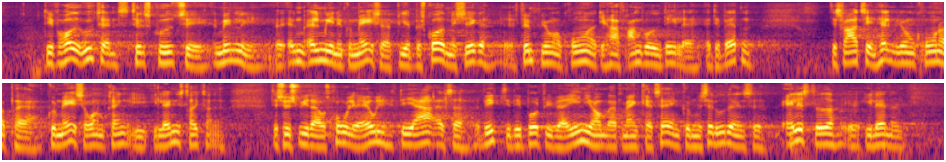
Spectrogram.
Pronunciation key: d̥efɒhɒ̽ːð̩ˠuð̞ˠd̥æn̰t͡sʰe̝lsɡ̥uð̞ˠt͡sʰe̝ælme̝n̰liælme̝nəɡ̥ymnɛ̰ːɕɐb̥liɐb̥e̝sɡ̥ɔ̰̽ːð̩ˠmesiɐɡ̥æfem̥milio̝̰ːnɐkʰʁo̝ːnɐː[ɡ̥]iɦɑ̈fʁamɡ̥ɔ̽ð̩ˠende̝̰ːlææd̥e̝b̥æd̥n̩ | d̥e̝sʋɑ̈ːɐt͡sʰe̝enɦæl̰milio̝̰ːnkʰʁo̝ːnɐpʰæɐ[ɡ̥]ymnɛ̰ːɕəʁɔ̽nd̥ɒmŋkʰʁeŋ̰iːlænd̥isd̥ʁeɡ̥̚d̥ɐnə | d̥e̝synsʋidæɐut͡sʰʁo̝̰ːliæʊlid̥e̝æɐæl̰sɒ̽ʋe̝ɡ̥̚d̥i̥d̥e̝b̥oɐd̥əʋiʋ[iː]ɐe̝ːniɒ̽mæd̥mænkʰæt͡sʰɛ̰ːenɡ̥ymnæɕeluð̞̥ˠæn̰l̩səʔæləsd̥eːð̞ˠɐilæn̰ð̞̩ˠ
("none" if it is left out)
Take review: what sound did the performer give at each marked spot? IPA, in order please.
d̥, ɡ̥, æː

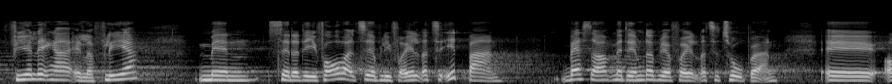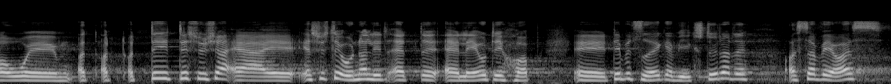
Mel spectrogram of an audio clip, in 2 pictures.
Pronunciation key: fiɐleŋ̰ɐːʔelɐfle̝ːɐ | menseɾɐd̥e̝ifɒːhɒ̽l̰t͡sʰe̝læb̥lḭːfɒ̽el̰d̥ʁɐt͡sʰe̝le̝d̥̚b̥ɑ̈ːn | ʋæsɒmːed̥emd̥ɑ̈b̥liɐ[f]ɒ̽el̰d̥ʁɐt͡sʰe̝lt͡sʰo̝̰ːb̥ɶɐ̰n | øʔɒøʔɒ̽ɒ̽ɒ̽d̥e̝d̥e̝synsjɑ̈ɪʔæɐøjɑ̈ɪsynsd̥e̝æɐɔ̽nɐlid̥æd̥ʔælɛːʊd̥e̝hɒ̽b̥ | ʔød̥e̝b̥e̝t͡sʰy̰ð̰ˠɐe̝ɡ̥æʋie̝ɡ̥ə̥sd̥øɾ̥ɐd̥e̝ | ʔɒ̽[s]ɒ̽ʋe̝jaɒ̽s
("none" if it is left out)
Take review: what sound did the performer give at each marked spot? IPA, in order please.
f, s

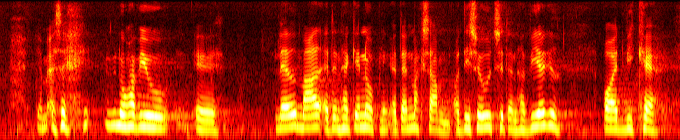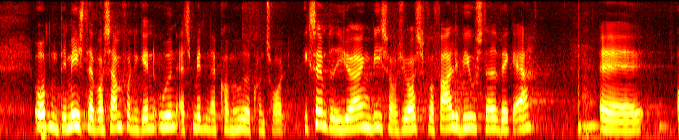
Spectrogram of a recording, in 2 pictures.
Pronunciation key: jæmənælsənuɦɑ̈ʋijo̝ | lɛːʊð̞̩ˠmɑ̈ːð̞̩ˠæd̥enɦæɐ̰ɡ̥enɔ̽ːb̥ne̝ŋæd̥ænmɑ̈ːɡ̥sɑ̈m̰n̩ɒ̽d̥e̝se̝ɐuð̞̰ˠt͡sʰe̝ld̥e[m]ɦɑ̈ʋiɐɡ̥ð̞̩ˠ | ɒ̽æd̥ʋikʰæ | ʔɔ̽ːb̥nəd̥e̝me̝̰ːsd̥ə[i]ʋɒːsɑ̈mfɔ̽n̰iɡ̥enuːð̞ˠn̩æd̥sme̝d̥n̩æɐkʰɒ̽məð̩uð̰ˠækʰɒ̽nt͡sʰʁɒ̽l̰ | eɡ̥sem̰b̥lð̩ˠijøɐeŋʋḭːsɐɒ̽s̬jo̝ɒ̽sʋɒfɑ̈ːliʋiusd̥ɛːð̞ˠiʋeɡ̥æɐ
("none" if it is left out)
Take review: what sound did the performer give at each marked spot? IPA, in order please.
n, æ

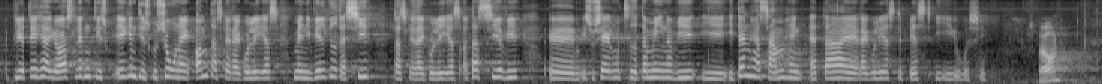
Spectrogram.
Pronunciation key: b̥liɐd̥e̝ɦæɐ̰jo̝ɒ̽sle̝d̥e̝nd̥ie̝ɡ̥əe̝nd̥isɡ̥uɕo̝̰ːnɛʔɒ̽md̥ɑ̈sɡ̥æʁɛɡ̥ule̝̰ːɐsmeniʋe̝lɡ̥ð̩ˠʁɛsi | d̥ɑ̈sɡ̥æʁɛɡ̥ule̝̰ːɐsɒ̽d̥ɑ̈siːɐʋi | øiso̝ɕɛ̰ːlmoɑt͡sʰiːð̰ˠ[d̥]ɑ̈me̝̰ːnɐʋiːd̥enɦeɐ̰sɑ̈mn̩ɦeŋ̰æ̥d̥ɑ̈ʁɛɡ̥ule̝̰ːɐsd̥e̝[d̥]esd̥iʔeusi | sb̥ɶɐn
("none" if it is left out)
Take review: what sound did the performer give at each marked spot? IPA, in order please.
d̥, b̥

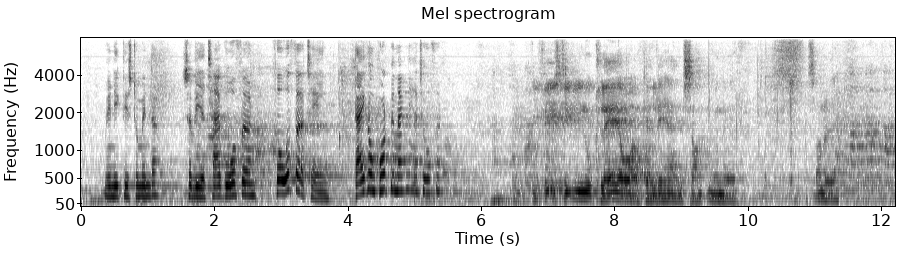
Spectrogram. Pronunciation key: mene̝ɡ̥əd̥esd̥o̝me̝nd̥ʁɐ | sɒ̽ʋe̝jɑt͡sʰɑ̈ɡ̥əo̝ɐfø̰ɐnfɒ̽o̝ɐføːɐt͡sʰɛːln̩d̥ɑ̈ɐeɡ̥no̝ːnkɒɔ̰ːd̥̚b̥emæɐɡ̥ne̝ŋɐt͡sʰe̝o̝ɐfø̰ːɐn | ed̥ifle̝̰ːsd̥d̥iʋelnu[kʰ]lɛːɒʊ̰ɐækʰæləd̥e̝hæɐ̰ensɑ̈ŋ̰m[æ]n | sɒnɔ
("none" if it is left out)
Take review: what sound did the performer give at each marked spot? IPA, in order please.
kʰ, e

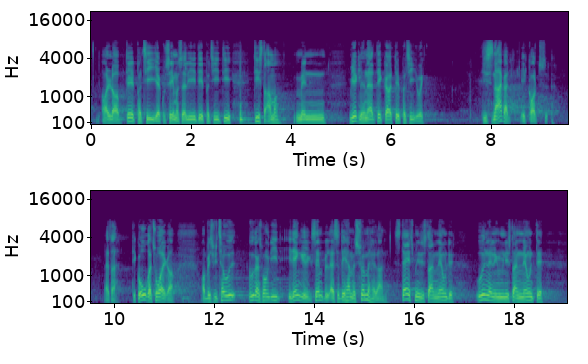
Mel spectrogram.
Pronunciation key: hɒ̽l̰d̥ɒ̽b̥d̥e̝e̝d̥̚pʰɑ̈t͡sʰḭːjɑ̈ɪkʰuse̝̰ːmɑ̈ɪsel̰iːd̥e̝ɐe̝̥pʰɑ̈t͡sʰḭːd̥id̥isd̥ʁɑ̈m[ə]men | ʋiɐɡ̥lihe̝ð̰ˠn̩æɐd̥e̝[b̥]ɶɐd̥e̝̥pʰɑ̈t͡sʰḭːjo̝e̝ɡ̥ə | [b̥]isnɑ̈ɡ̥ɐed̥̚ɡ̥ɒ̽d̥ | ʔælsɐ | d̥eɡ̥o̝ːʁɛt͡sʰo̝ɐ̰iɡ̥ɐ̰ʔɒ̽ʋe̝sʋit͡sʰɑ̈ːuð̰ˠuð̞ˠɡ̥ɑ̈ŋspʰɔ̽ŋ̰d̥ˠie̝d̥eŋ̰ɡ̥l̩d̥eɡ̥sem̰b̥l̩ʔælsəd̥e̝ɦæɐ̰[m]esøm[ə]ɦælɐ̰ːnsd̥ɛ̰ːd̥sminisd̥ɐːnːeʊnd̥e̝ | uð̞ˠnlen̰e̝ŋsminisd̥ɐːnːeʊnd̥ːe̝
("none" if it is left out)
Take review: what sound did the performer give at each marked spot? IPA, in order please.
ɐ, ɡ̥, d̥, m, ə

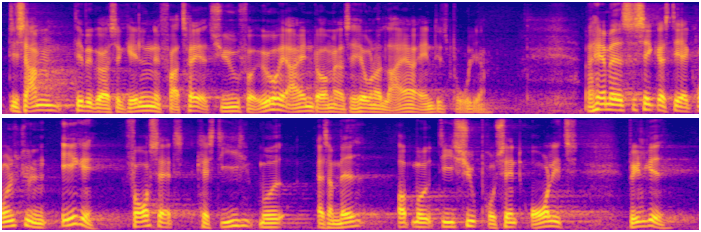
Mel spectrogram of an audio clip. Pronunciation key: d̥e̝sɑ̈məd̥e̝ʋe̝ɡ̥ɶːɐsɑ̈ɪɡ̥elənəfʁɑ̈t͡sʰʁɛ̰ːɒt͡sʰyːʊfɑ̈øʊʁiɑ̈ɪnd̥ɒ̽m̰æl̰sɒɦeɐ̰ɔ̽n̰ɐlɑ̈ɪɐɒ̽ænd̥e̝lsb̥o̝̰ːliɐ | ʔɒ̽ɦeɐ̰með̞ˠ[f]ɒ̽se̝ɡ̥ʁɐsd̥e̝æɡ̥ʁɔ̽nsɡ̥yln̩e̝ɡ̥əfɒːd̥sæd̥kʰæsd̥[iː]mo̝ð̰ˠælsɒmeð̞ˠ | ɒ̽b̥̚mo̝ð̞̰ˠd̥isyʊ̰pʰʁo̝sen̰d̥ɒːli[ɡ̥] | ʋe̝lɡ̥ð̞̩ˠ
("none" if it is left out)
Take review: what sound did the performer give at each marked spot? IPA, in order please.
s, iː, d̥

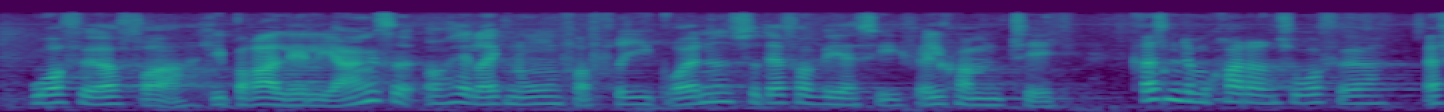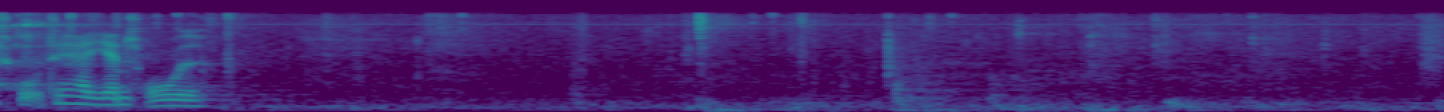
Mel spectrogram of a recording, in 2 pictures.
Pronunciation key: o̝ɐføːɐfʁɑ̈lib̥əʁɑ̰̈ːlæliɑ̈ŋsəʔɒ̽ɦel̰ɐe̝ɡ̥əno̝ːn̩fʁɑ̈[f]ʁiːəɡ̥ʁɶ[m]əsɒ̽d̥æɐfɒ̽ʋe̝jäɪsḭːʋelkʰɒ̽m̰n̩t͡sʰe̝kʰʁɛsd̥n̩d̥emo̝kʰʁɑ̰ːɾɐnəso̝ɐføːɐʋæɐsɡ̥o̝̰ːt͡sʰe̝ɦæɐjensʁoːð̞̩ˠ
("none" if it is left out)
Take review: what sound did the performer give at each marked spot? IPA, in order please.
f, n

